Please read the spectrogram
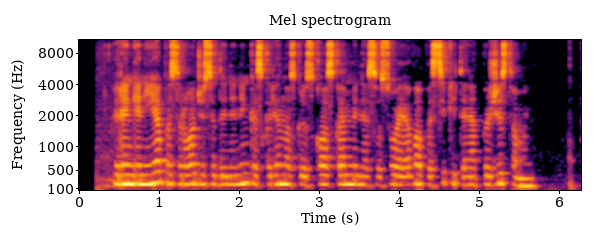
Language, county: Lithuanian, Panevėžys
